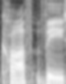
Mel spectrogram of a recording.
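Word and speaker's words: Coffvee: Again, it's pronounced Cough V, spelled C-O-F-F. – V-E-E. – V-E-E.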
